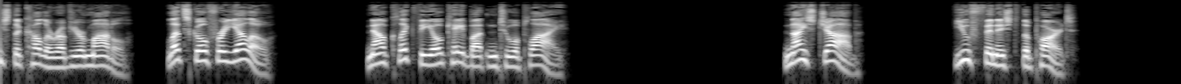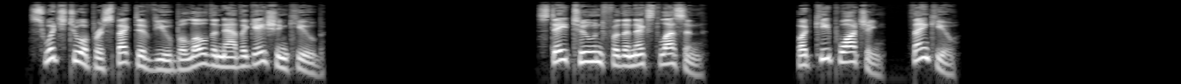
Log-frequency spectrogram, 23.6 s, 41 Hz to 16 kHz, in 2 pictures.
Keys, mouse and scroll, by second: 2.2 click, 4.7 click, 6.2 click, 12.6 click, 15.5 click, 16.9-19.1 drag.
